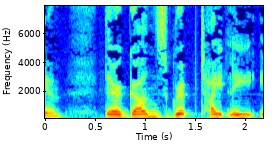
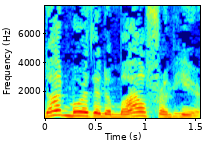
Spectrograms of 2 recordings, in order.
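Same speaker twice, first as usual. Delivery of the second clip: ordinary delivery, nothing marked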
